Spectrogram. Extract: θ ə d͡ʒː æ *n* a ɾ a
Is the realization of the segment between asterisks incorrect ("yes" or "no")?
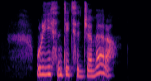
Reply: yes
